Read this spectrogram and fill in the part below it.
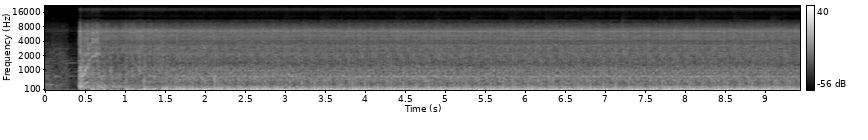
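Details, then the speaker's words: VW Bus (Riviera) with 1600 single-port engine, just fitted with Kadron carbs and tuned for idle, possibly burned-out six-volt starter: fires first try, settles into steady lumpy air-cooled idle, no misses; runs well; slight off-throttle flat spot noted later. "all right well man it runs so good like so good"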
